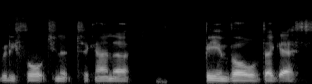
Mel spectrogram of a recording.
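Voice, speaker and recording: The man has an English accent. His sound is dry and close, with no echo. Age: 50s. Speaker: behavioural science consultant. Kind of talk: interview. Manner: halting, lots of fillers and repeats.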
